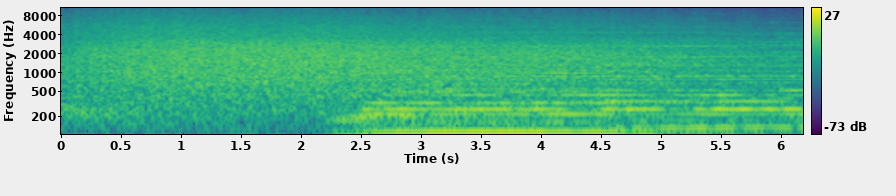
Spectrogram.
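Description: Arena audience applauding. About two seconds in, music starts with sustained low notes and rises over the fading applause.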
